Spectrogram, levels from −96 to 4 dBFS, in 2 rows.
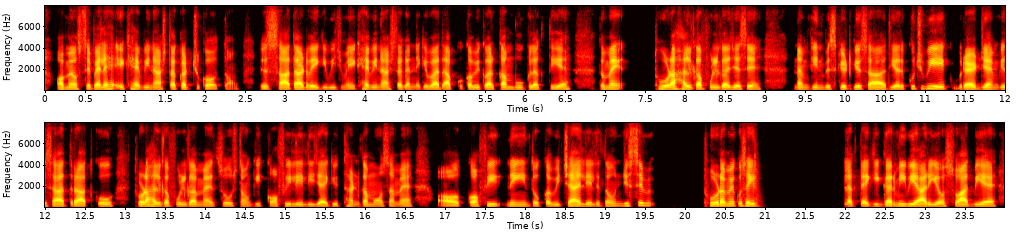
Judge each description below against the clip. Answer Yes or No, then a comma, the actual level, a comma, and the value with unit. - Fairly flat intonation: Yes, narrow, 2.0 semitones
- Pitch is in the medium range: Yes, medium, 145 Hz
